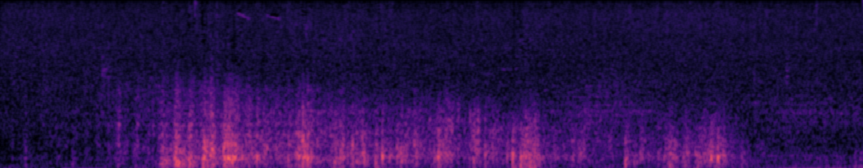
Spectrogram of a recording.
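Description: Rolling thunder rumbling in long, uneven swells, starting about a second and a half in and easing off near the end.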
